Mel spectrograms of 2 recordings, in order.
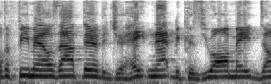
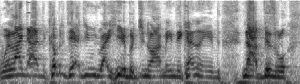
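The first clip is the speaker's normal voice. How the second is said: fast, hushed, shady salesman voice. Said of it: "You sound like a shady used car salesman".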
